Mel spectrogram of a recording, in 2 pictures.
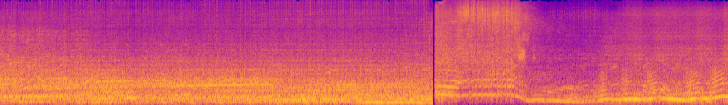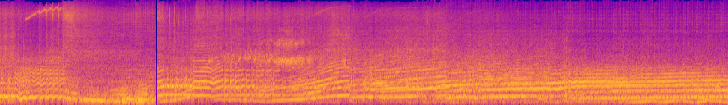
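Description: Street-car engines at a drag race: cars accelerating hard down the strip, engine pitch climbing steadily. About nine seconds in comes a brief loud hiss, then a car revs at the start line with its pitch swinging up and down, and launches, its engine climbing through the gears with clear shifts.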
